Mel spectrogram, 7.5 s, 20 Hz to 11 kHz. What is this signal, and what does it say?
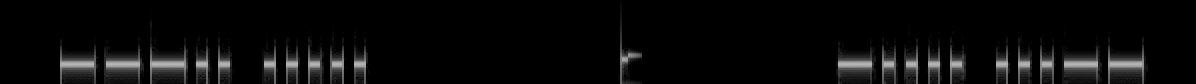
Morse code, heard as a keyed tone, about 17 wpm, 700 Hz. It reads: 85 63
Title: Numbers - 2-Digit 17wpm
